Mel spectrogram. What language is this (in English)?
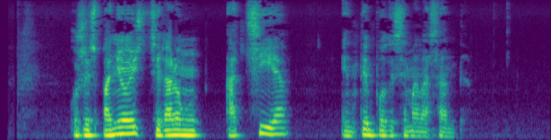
Galician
